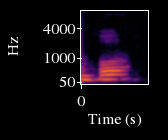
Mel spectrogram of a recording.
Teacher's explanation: bu we read second tone but we write like fourth tone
